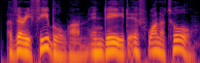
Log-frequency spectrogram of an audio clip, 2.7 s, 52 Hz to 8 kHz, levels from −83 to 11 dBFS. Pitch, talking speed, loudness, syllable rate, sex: 120 Hz, 200 wpm, -16 LUFS, 5.6 syllables/s, male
